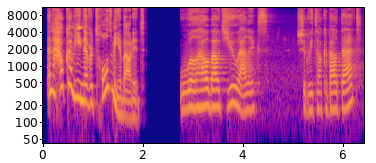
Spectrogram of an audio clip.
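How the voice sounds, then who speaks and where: A woman carrying grief and self-reproach in a visual novel drama. She speaks in a middle register, earnest and reflective, pausing as she works through her thoughts. Her delivery is intimate and tender. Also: medium pitch. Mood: pained, searching. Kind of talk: dramatic visual novel voice acting with inner narration.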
